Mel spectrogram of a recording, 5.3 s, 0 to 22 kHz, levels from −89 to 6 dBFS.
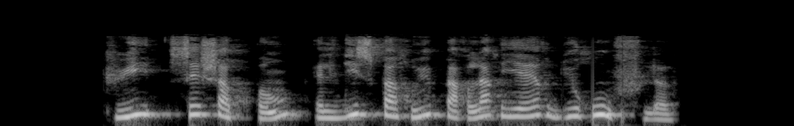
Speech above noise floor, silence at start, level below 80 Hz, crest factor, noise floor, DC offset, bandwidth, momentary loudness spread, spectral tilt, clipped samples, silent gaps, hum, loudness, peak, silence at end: over 66 dB; 0.7 s; -66 dBFS; 16 dB; under -90 dBFS; under 0.1%; 8 kHz; 11 LU; -5.5 dB/octave; under 0.1%; none; none; -25 LUFS; -10 dBFS; 0.8 s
